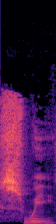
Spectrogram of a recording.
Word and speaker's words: suite: other sweet that sui it is pronounced like sweet sweet and that is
